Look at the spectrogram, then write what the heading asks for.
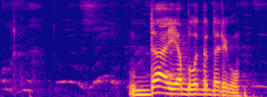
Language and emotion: Russian, neutral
